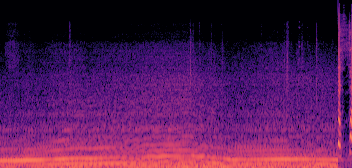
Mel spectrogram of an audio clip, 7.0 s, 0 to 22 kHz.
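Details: BMW E46, sat 4 years, driven under throttle after a clutch replacement with no proper exhaust fitted: a loud raw note rising and falling, harsh and unmuffled under load, consistent with an exhaust blowing at snapped manifold studs.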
